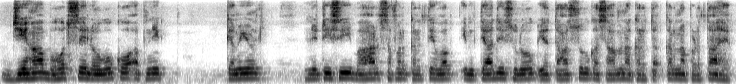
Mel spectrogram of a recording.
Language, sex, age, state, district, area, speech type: Urdu, male, 18-30, Uttar Pradesh, Saharanpur, urban, spontaneous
